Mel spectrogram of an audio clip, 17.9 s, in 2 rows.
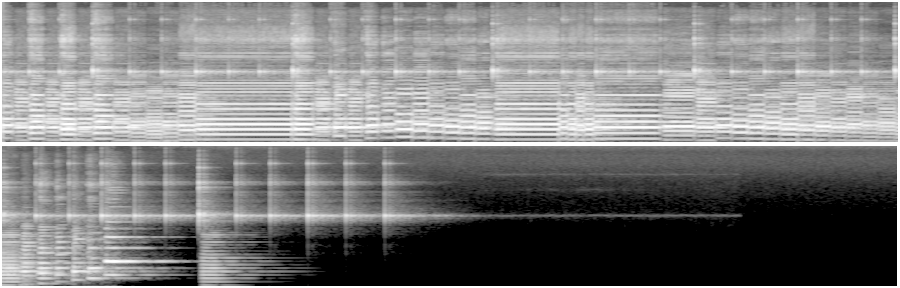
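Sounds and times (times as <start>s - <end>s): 
bassoon playing: 0.0s - 11.3s.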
